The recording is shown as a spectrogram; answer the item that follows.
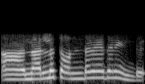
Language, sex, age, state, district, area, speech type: Malayalam, female, 18-30, Kerala, Wayanad, rural, conversation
